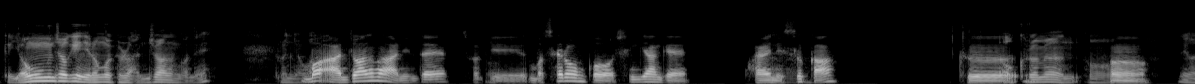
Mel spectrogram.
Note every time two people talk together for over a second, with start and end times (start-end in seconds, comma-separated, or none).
none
